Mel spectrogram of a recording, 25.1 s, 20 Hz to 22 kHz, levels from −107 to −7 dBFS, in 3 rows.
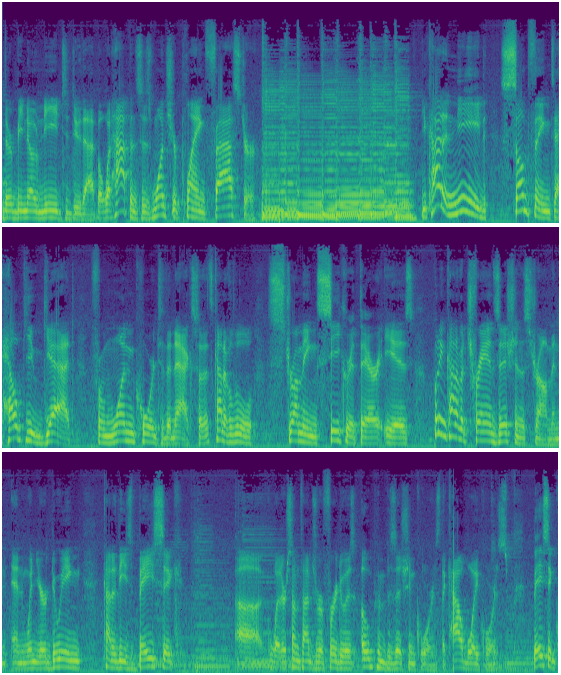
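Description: At 4.15 s a skip ahead drops roughly a second of audio with no gap or fill, so the sound jumps straight forward, unlike a dropout, which leaves silence. From 6.17 to 8.13 s a jitter buffer speed-up trims repeated pitch-period slices, around 200 ms in total, so the audio runs at 111% speed without a pitch rise, which separates it from a resampling error.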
